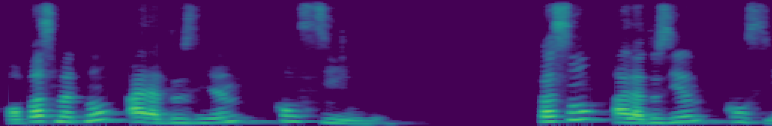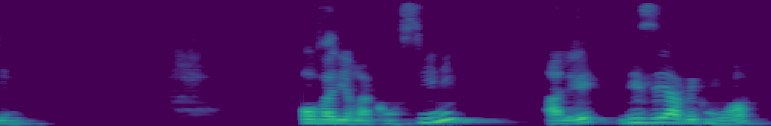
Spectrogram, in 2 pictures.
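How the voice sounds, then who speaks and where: A woman teaching young children in a televised distance-learning lesson, her voice sitting a little high. She speaks slowly and patiently, stretching words out syllable by syllable. She asks the pupils questions and praises their answers. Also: fairly bright tone. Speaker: primary school French teacher.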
